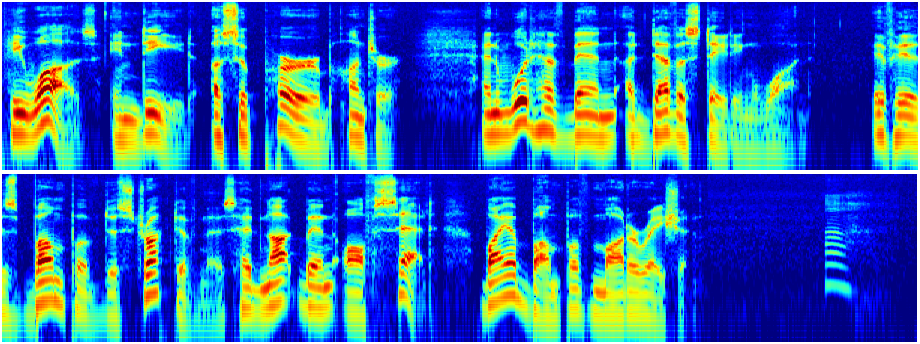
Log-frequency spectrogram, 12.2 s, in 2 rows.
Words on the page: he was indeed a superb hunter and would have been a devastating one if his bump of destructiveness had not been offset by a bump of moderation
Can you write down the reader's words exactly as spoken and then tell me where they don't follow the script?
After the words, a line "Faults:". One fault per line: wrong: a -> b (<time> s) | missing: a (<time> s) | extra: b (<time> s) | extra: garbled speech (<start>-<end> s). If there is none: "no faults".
he was indeed a superb hunter and would have been a devastating one if his bump of destructiveness had not been offset by a bump of moderation
Faults:
no faults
